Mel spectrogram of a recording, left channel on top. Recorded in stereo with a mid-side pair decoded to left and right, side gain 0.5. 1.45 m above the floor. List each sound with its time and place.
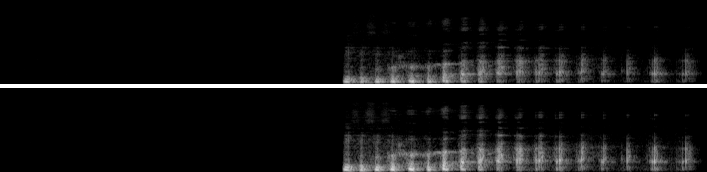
3.4 s laughter: 55° right, 0.7 m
